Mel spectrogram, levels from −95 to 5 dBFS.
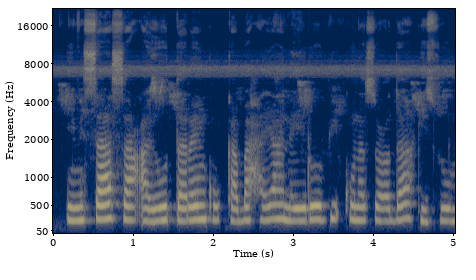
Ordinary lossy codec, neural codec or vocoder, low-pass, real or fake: none; vocoder, 44.1 kHz, 128 mel bands every 256 samples, BigVGAN v2; none; fake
